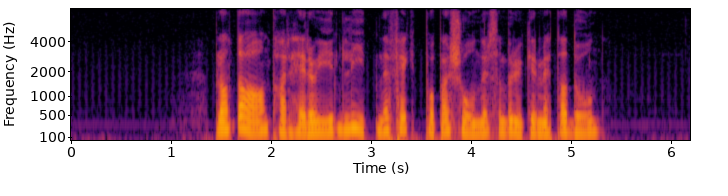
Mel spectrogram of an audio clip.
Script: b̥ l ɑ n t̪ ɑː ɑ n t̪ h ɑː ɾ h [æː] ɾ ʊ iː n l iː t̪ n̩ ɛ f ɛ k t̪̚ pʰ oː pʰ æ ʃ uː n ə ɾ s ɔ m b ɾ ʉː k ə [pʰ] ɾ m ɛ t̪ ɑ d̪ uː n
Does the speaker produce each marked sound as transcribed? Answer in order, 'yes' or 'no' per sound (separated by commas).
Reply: no, no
